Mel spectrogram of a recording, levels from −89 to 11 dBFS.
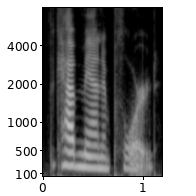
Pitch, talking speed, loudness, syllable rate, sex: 210 Hz, 150 wpm, -20 LUFS, 5.7 syllables/s, female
